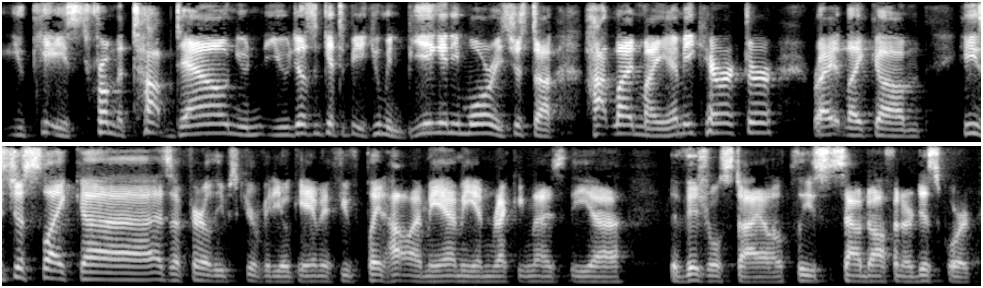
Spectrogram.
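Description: A man co-hosting a casual, analytical film discussion, talking in an animated, enthusiastic way with many rambling asides. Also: a little high, moderate pace, dull audio. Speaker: podcast co-host.

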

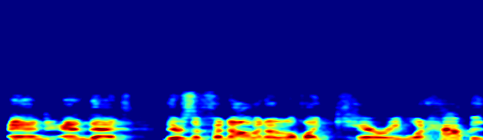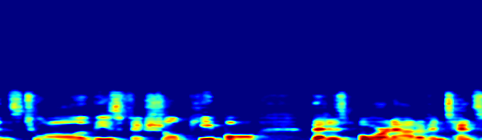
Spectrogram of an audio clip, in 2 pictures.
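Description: A man's voice: a little high, bright, forceful tone, muffled recording. A man co-hosting a podcast, talking through pop-culture ideas in a casual, analytical way, discursive and hedging as he thinks aloud. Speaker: podcast co-host.

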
